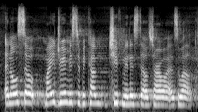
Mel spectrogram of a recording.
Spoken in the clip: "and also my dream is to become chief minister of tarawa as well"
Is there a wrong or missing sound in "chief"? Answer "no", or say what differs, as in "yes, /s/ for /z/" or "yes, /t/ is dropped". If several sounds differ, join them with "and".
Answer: no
